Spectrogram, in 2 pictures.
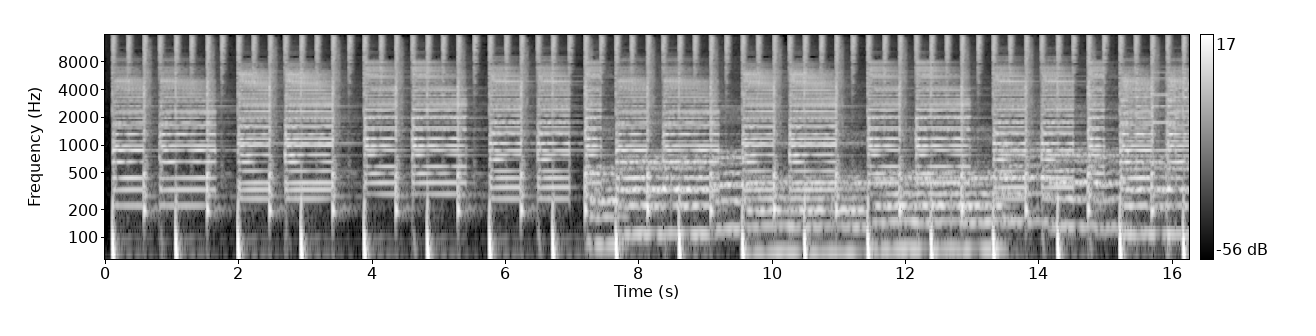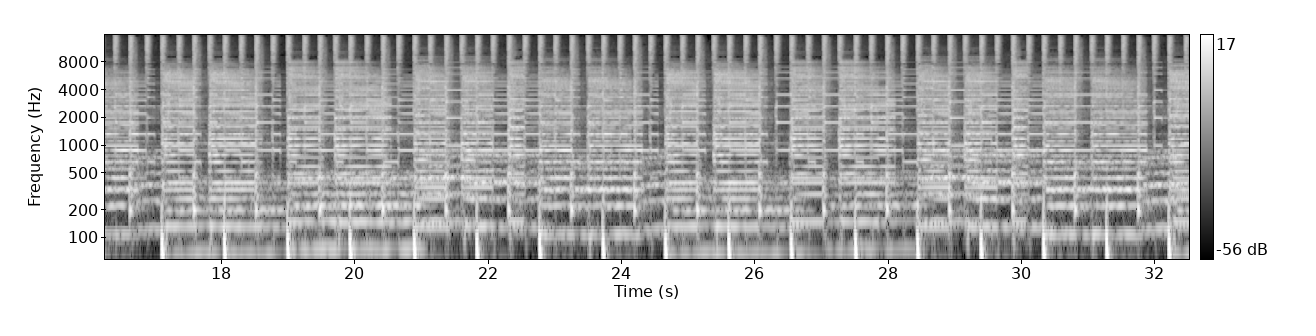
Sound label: Serdaco Dreamblaster X2GS NATIVE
